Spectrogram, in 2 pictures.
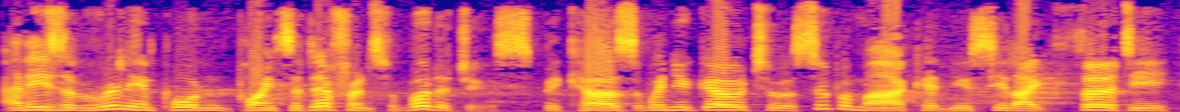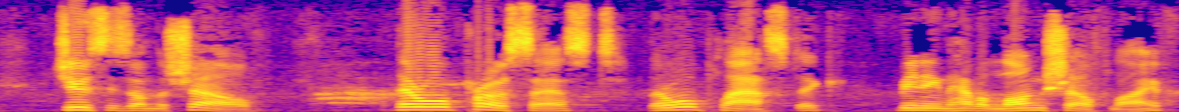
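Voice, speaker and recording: A middle-aged man with a British accent, a company chief answering interview questions on the radio in a measured way. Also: a little high, muffled recording. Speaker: company CEO guest.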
